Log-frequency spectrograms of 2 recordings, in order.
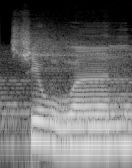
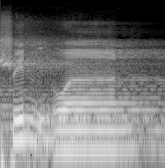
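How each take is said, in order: First: The n sound merges into the following w. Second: The n sound is pronounced clearly before w. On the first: The speaker calls it wrong. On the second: The speaker calls it right.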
